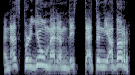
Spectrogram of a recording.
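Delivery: high, angry bellow at the lady; shouted at the top of his voice. A narrator's reading. Lieutenant shouting down the lady. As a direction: roar it at her like a furious officer. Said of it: "he suddenly shouted at the top of his voice".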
